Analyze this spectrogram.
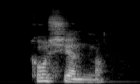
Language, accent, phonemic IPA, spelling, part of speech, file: French, Canada, /ko.sjɔn.mɑ̃/, cautionnements, noun, LL-Q150 (fra)-cautionnements.wav
- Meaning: plural of cautionnement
